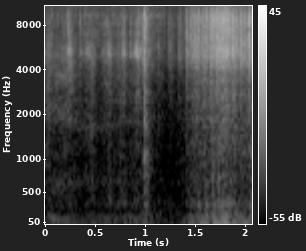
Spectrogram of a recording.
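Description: Faint rustling and scratching of a phone being handled close to hair and clothing, with a light click about a second in. A steady high hiss grows louder about one and a half seconds in.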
